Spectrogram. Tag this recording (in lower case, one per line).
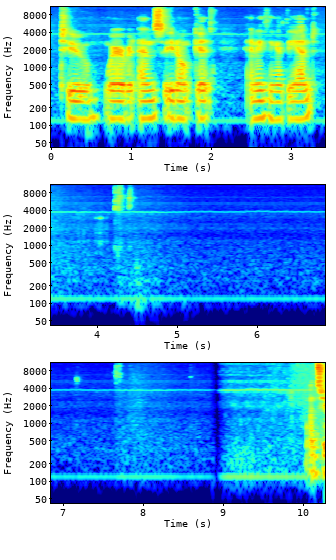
clicking
speech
